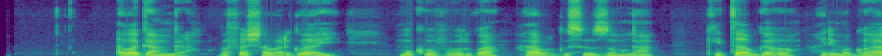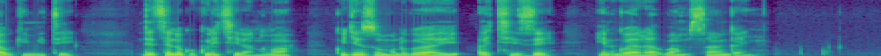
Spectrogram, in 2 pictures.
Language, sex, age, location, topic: Kinyarwanda, male, 25-35, Kigali, health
